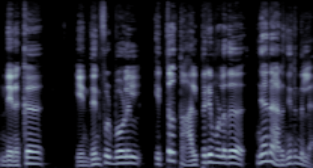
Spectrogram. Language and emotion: Malayalam, surprised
